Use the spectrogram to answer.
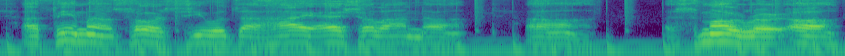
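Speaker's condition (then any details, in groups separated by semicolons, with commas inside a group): ALS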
